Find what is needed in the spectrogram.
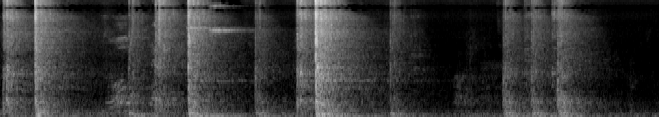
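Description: Squash rally: a string of sharp knocks as the ball is struck by the rackets and strikes the walls and floor, echoing in the enclosed court, with a quieter gap about two-thirds of the way through.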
